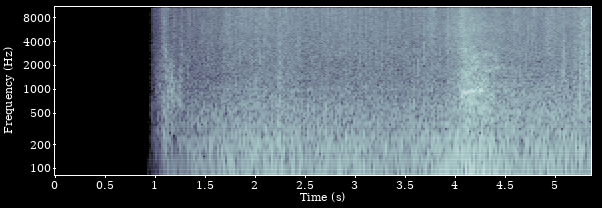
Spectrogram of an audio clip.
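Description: Footsteps scuff along a stone floor in an echoing tunnel.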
